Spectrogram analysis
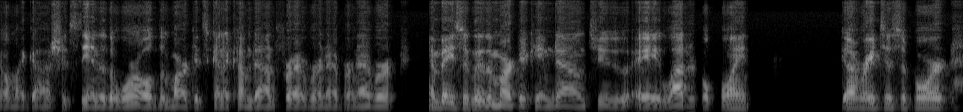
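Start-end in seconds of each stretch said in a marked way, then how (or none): none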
